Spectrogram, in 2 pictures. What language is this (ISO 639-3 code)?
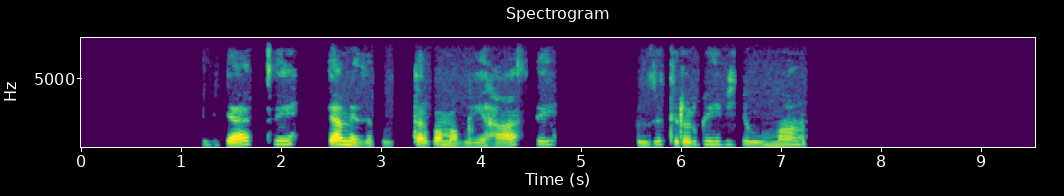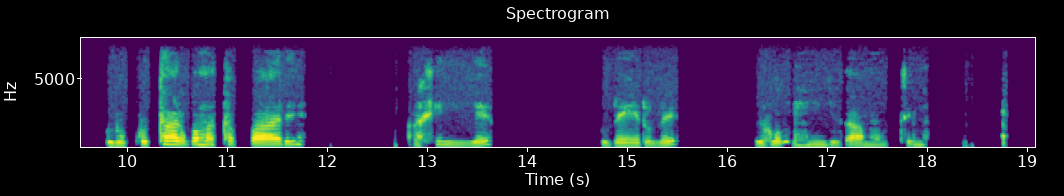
kin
